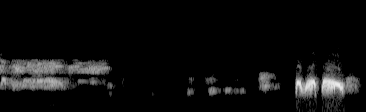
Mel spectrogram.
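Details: Spotted dove luring call for a decoy bird: a steady hum-like tone for two seconds, then silence, then two loud low wavering coos near the end.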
